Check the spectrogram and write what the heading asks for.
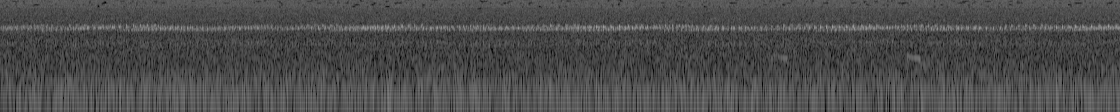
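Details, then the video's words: Night cricket chirping forms an unbroken, high, even trill with a rapid pulsing texture and slight swells in loudness, laid over constant low background noise. "Cricket Sounds"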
